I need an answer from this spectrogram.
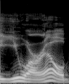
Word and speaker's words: URL: is well aware that most people say URL but is like screw that one syllable this is a thing that I have to talk about a lot it's an Earl get used to it fair enough to Jim's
